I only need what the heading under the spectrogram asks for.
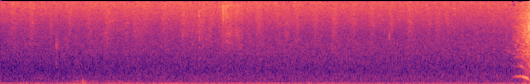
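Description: Steady, dense rain hisses continuously with a low rumbling undertone, even and unbroken throughout, swelling slightly louder in the final moment.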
